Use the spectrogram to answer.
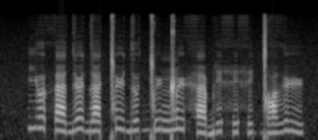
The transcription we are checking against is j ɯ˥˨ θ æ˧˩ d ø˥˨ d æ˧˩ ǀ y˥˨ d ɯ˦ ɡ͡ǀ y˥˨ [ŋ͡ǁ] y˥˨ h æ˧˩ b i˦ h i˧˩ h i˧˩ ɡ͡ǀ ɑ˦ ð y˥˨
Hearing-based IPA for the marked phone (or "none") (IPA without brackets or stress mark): ŋ͡ǁ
